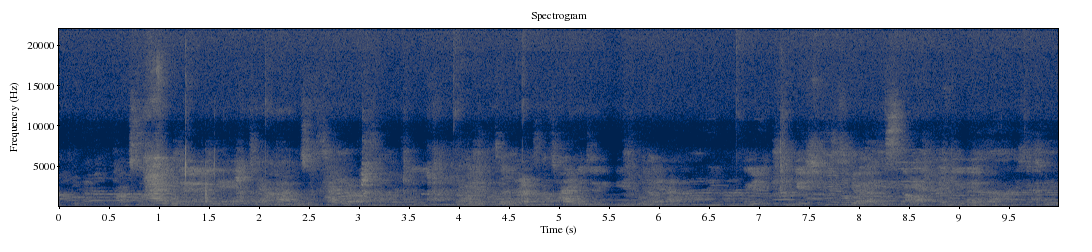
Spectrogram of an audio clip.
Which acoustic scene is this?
crowded indoor space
